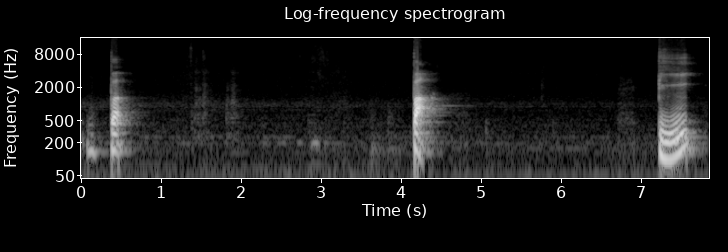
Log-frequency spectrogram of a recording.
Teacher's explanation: B is an unaspirated consonant, and B is non-voiced.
